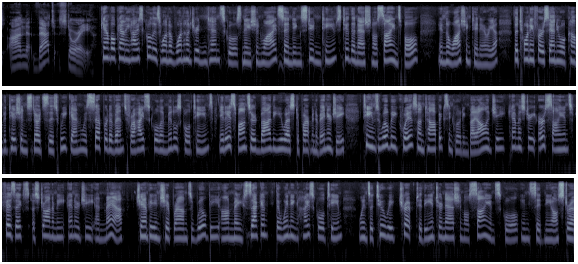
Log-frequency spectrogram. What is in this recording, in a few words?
wyoming radio news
